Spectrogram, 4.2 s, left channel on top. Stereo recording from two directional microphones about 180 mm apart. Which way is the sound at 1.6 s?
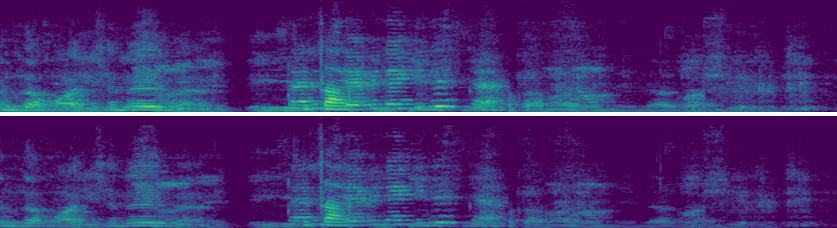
5° left (ahead or behind).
